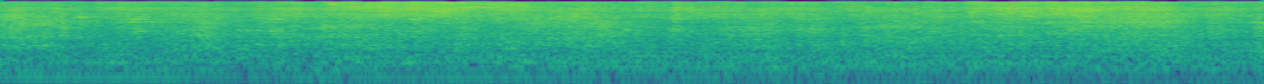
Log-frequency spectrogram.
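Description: Steady hissing noise over a low rumble, even throughout with no distinct events.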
